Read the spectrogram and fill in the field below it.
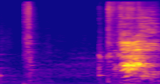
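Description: A single loud sneeze indoors during a home repair job, with a short breathy intake before the sharp burst, and no talking.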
